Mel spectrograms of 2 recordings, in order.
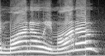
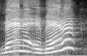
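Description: First: "mano y mano" with clear O endings; intended pronunciation. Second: "mana y mana" with AH endings; mispronounced Spanish. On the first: Fan gives the phrase Matt was trying for, correctly pronounced. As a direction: say "mano" ending in an OH sound, both times. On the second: Fan imitates Matt botching his Spanish, mispronounced "mana y mana". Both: Retold or imitated. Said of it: "he doesn't say it right".

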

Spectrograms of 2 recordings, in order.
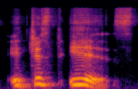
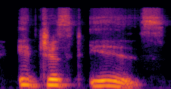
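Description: First: Said in the usual way. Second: Slow, weighty "It just is."; slow and settled. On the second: Shown as a demonstration. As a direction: let "It just is." land slowly, each word apart. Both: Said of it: "a place where it's right or wrong".

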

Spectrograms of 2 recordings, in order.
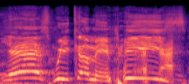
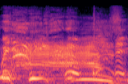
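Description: First: High, slow alien voice. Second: High alien voice breaking into laughs; laughing alien voice. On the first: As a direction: ham up a peaceful alien. Acting alien arrival. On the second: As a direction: alien voice cracking up. Repeat of alien line, laughing. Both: Pretend.

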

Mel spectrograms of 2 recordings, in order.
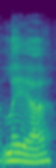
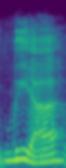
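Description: First: Leah as LAY-uh, ay vowel. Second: Leah as LEE-uh, two syllables. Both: Shown as a demonstration. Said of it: "some people called you Shauna Leah".

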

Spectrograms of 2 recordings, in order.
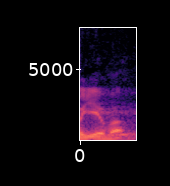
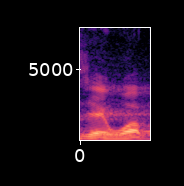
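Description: First: Yahvah with a v sound; common pronunciation. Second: Yahweh ending in a "weh" glide; true pronunciation. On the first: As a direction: say Yahvah quickly, ending in "vah". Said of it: "lo pronuncia más como Yahvah". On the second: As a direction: say Yahweh with a w sound. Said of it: "Realmente es Yahweh". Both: Shown as a demonstration.

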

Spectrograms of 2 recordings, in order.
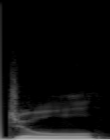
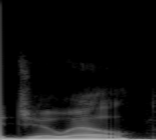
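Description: First: Said in the usual way. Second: Joel said as two syllables, "Jo-EL"; alternative pronunciation. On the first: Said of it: "go with the Americanized Joel". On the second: Shown as a demonstration. Podcaster showing how other people say it, Joel as "Jo-EL". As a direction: stretch Joel into Jo-EL, second syllable stressed. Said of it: "probably heard people say Joel".

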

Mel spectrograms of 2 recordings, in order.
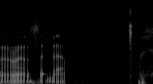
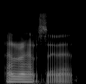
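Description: First: A near-silent mutter to yourself; whispered aside. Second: Said in the usual way. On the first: Real, not acted. Host giving up on the French name, whispering. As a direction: whisper it under your breath, giving up.

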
